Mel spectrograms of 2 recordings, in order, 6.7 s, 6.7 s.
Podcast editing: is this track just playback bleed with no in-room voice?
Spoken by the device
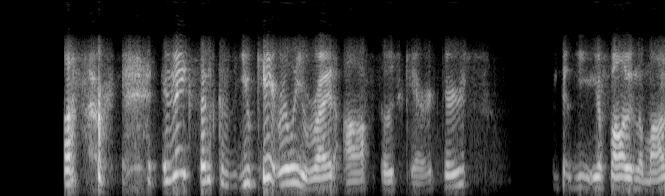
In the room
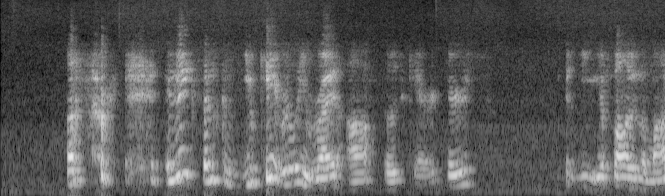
Yes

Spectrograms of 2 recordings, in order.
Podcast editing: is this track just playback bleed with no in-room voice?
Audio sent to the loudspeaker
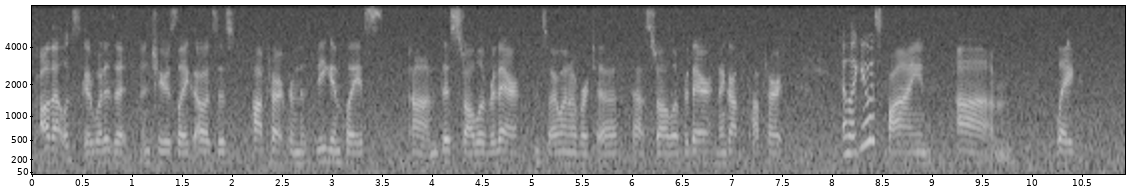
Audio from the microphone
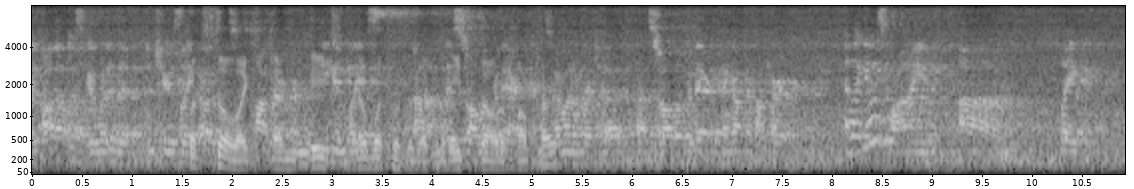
No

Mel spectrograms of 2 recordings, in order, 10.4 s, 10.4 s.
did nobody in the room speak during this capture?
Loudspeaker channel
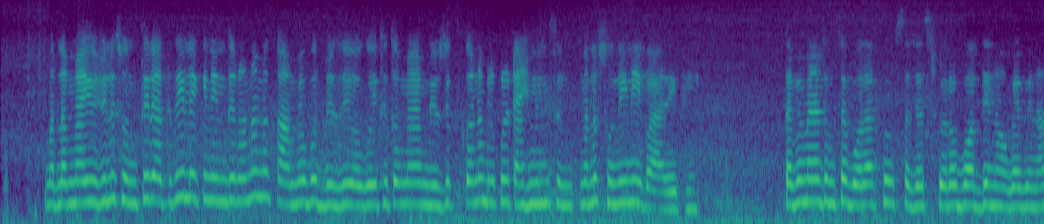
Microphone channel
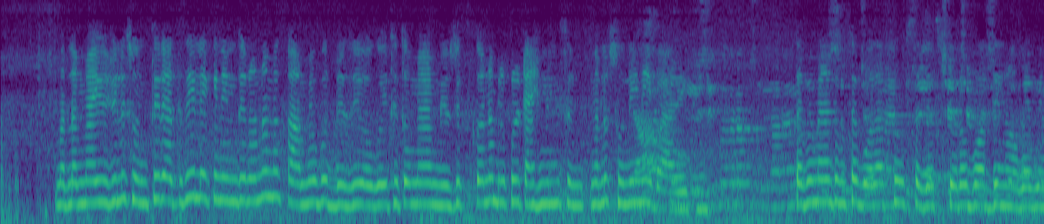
No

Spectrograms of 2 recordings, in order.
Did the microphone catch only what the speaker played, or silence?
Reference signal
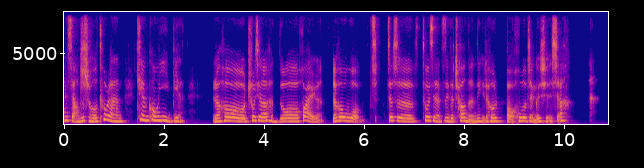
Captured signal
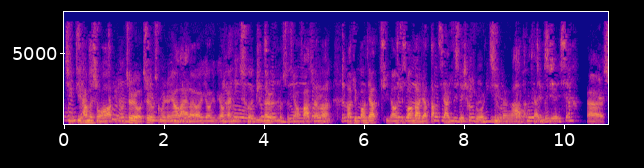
No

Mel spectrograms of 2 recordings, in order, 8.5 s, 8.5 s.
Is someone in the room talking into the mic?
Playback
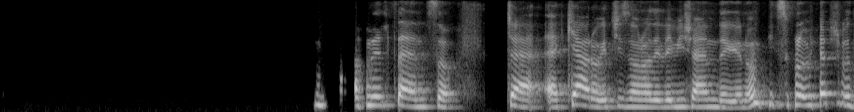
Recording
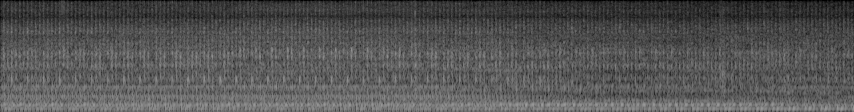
No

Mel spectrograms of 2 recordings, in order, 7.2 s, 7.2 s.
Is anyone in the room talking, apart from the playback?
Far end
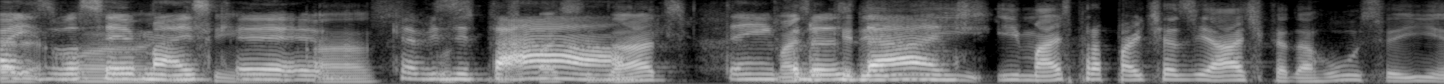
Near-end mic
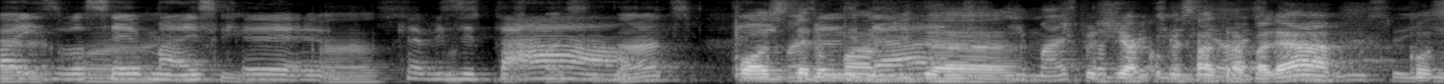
Yes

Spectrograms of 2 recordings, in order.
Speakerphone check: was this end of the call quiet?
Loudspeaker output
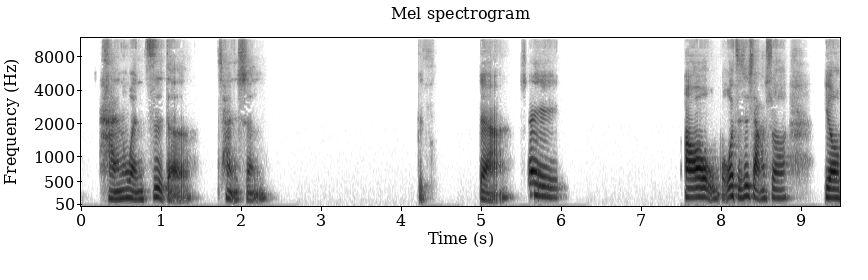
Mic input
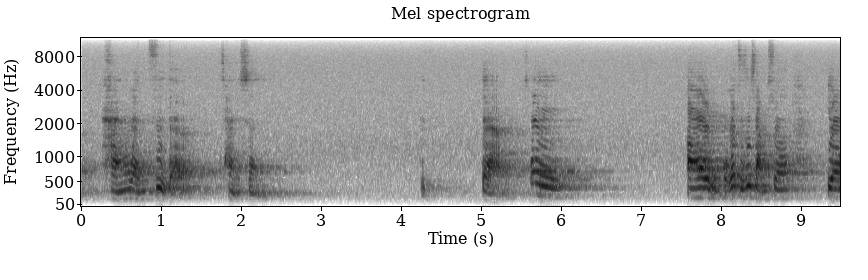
Yes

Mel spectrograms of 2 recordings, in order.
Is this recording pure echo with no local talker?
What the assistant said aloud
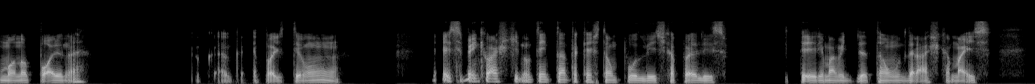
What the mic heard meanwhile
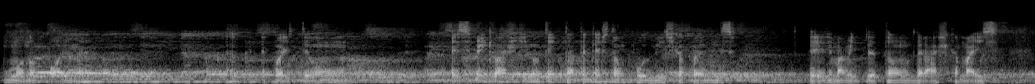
No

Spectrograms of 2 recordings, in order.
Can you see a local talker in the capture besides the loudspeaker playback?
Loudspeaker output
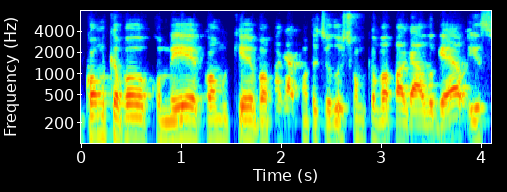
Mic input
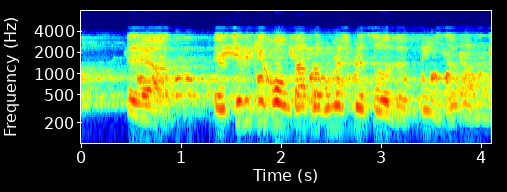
Yes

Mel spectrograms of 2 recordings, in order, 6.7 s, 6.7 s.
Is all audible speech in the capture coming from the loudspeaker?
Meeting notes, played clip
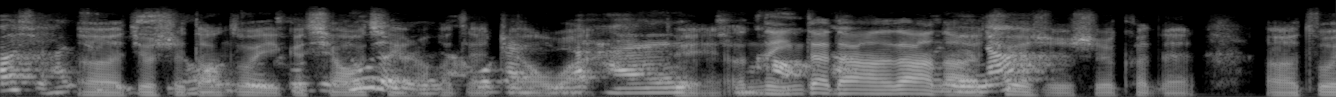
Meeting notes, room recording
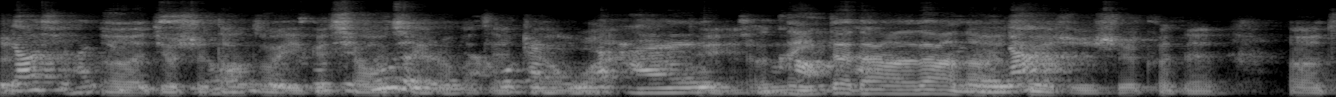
Yes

